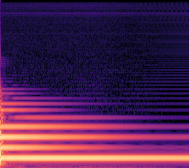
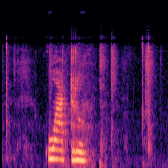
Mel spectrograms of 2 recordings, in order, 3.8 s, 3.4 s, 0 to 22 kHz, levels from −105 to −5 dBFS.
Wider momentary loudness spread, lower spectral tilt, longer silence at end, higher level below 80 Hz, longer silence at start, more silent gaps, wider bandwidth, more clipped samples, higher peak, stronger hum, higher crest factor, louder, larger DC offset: second, 8 LU vs 24 LU; first, -11 dB/octave vs -6 dB/octave; second, 0 s vs 0.4 s; about the same, -60 dBFS vs -58 dBFS; second, 0 s vs 0.95 s; neither; second, 2.4 kHz vs 9.2 kHz; neither; first, 0 dBFS vs -8 dBFS; first, 60 Hz at -75 dBFS vs none; about the same, 16 dB vs 18 dB; first, -16 LUFS vs -21 LUFS; neither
